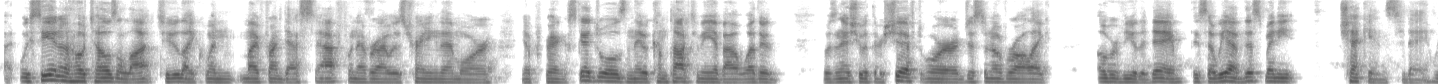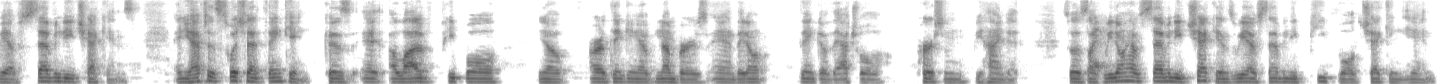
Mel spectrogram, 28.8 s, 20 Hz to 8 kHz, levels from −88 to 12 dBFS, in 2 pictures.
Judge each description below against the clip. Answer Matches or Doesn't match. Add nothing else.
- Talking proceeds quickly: Matches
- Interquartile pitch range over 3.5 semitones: Doesn't match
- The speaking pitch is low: Matches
